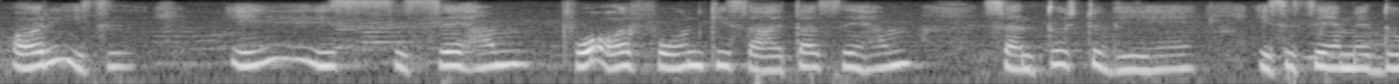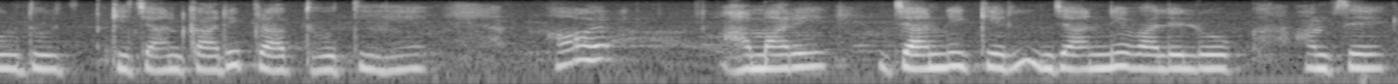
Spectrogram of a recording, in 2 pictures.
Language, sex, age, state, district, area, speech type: Hindi, female, 30-45, Uttar Pradesh, Lucknow, rural, spontaneous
